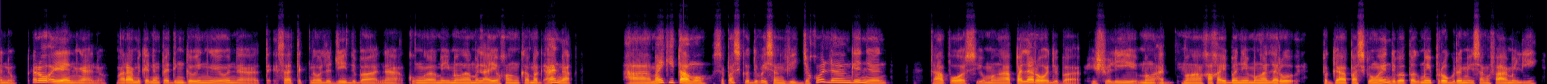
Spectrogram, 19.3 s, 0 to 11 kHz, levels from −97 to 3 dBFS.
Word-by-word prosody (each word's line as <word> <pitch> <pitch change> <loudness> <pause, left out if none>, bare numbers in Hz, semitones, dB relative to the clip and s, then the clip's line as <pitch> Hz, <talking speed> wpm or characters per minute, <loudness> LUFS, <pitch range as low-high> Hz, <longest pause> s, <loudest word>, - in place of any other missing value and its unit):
ano. 110 +8 -6
Pero 245 0 +3
ayan 165 - +5
nga 105 -2 -1
'no, 145 - -13
marami 135 +1 +2
ka - - -1
nang 130 -1 -3
puwedeng 125 -1 -3
gawin 120 -1 0
ngayon 135 -2 -1
na 100 -1 -3 0.2
tech - - -12
sa - - -2
technology 120 +5 -4
'di 105 -1 -7
ba 105 0 0
na 110 -1 -5
kung, 120 -1 -4
ah, 110 - 0
may 115 +1 -3
mga 115 0 -1
malayo 115 +1 +1
kang 115 -2 -3
kamag-anak, 115 -2 +1 0.7
ah, 120 0 +1
makikita 205 - +6
mo 155 -8 0
sa - - -9
Pasko, 180 - -1
di 115 - -4
ba - - -4
isang 110 -3 0
video 110 +5 -5
call 285 - -2
lang, 240 -3 0
ganyan. 180 -5 0 0.5
Tapos 115 +2 +1
'yong 120 - -4
mga 115 -1 0
palaro 180 - +5
'di - - -5
ba - - -5 0.2
usually 130 -7 -2
mga 115 -1 -2
ad - - -19 0.2
mga 110 0 0
kakaiba 125 -1 +1
na 125 - 0
'yong 120 - -1
mga 120 0 +1
laro 145 +5 +2
eh - - -19 0.3
pagka 120 -1 +2
pasko 120 +3 0
ngayon 190 +5 +2
'di - - -1
ba, 165 - +5
'pag 135 -6 -2
may 120 - +3
program 115 0 +2
yung 120 - -4
isang 115 +2 -3
family. 115 +7 0
120 Hz, 200 wpm, -24 LUFS, 115-150 Hz, 0.7 s, makikita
